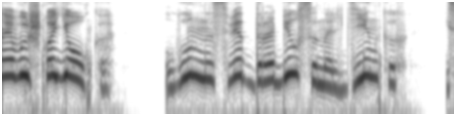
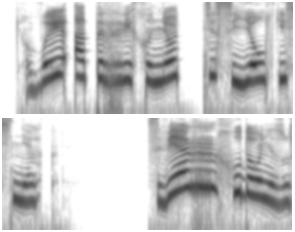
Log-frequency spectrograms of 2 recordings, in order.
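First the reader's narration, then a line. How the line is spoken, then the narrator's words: Plain. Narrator (Russian): сказала ворона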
